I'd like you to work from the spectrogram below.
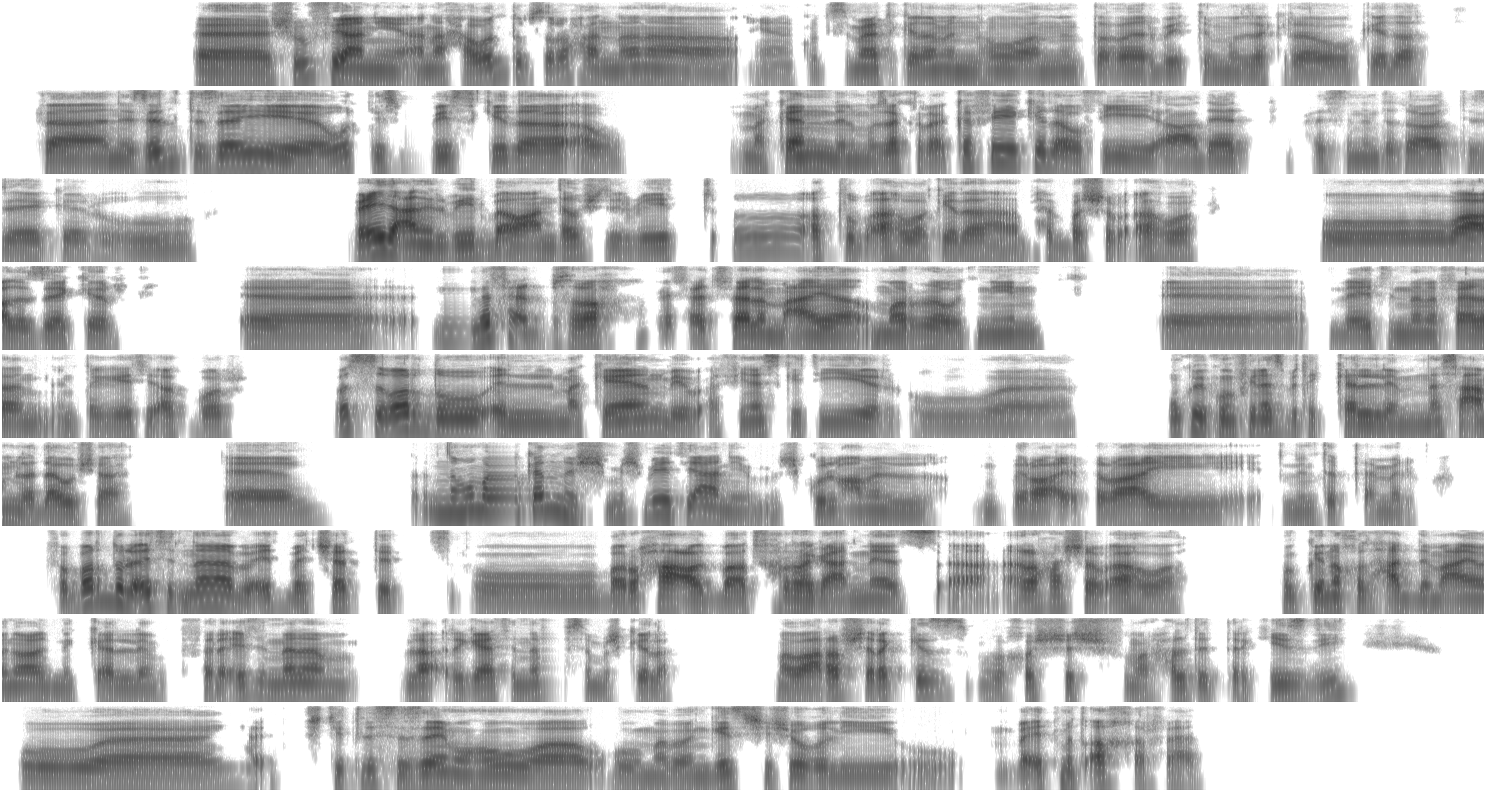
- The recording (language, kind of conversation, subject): Arabic, advice, إزاي أقدر أدخل في حالة تدفّق وتركيز عميق؟
- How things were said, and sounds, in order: in English: "workspace"; in English: "cafe"; other background noise; laughing while speaking: "أتفرج على الناس"; unintelligible speech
